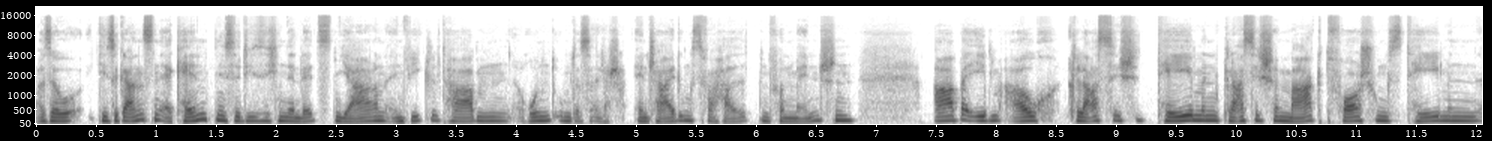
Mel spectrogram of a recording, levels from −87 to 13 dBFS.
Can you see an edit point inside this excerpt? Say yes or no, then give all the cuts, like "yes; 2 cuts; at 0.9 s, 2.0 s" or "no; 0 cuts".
yes; 1 cut; at 8.5 s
